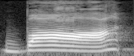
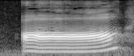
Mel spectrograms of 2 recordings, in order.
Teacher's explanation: It happens and goes towards the back of the mouth because you drop your tongue, you drop the root of the tongue, and the voice resonates in the back.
